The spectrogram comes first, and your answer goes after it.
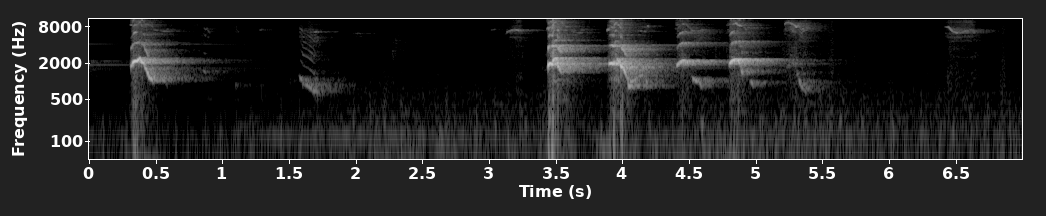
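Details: Thirteen-week-old Border Collie puppy Emily protests crate training: one piercing yelp, soft whimpers, then a quick run of four high screams dropping in pitch, ending with a faint whine.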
